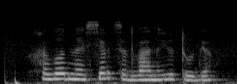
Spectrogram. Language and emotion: Russian, neutral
